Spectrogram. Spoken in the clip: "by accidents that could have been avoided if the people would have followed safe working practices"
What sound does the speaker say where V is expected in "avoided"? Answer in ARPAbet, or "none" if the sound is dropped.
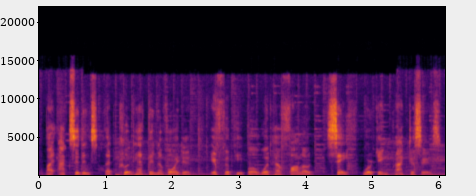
V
